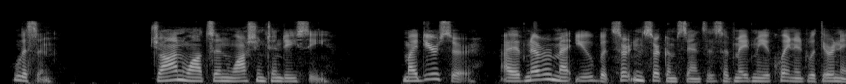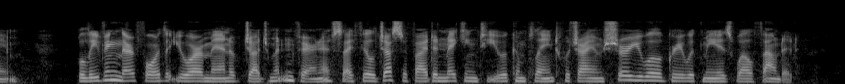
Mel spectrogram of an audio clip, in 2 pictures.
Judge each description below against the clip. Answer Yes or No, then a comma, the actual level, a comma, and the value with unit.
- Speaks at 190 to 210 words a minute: Yes, average, 200 wpm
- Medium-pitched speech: Yes, medium, 155 Hz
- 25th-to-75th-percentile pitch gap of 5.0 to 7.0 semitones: No, average, 2.7 semitones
